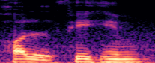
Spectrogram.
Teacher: نون ساکن کے بعد حروف حلقی میں سے خا آیا ہے، اظہار حلقی ہوگا، یہاں پر گنہ نہیں ہوگا. خا مستعلیہ ہے، پور پڑھا جائے گا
